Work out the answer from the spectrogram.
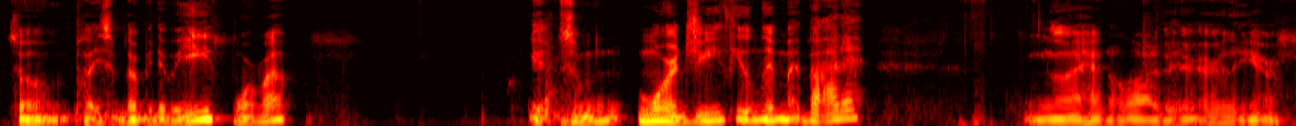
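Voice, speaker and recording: Slow-talking low-voiced man eating on camera. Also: creaky, mellow, breathy edge. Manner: rambling, chatty, eats while talking. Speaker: vlogger. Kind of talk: casual food review vlog.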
